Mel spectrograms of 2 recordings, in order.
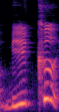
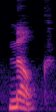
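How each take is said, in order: First: The final k is released as a full syllable. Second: The final k is only a faint puff of air. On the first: The speaker calls it wrong. "저희는 이거 밀크 이렇게 발음을 하지만" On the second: The speaker calls it right. "굉장히 존재감 없이 그냥 크 이렇게 살짝 바람 빠지는 소리"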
